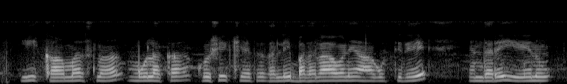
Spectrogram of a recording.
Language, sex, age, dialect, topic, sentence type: Kannada, male, 18-24, Central, agriculture, question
